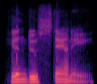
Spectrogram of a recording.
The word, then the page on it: Hindustani: American English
